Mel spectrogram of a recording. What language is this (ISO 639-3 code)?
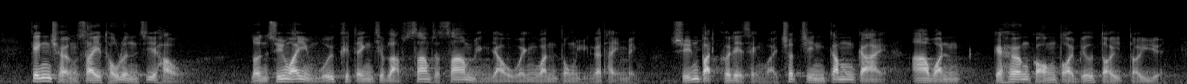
yue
